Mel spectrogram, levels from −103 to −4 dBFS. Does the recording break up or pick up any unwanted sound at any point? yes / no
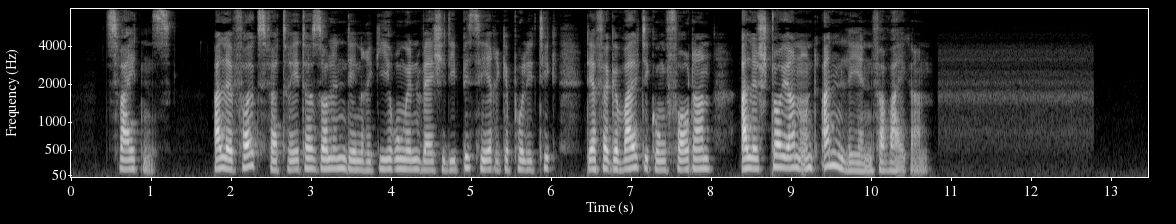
no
